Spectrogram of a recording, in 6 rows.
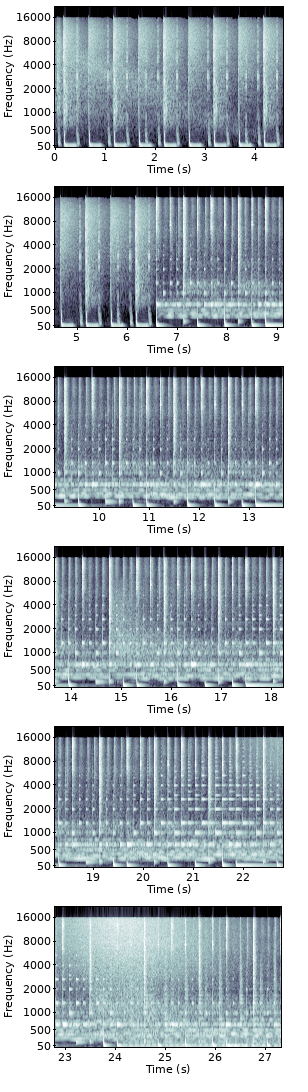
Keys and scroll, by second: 3.0 Delete, 8.0 Delete, 14.1 Delete, 21.8 Delete, 26.6 Delete.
